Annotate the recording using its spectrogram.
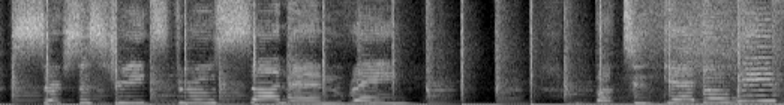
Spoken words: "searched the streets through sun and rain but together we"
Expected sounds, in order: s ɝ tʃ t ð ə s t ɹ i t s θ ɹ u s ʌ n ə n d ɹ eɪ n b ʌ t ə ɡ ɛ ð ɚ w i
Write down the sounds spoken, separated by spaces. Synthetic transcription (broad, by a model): s ɝ tʃ ð ə s t ɹ i t s θ ɹ u s ʌ n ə n ɹ eɪ n b ʌ t ə ɡ ɛ ð ɚ w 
